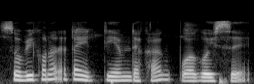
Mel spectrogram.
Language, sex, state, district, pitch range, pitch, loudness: Assamese, female, Assam, Kamrup Metropolitan, 165-210 Hz, 185 Hz, -15 LUFS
